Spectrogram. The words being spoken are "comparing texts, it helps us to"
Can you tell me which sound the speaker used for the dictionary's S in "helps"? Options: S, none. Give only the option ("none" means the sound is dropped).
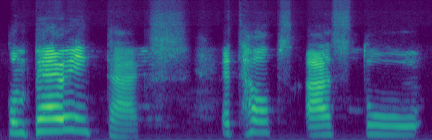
S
